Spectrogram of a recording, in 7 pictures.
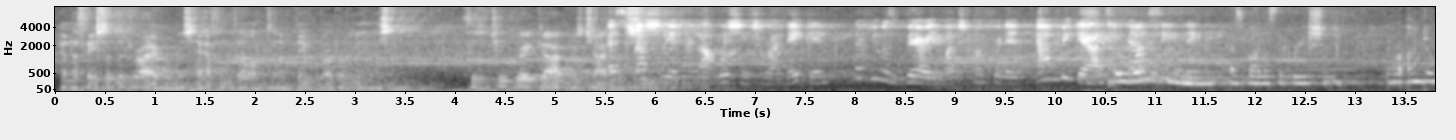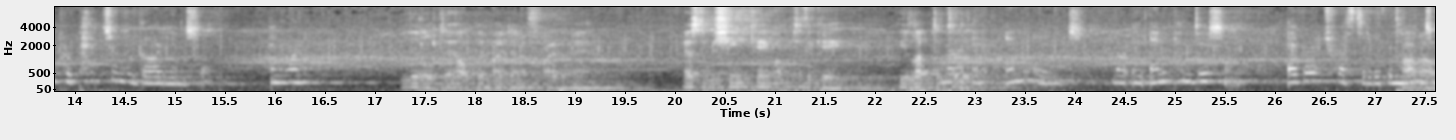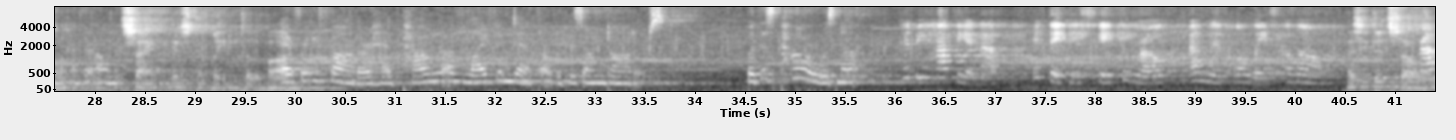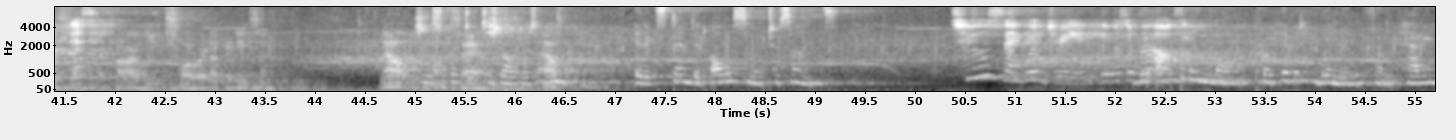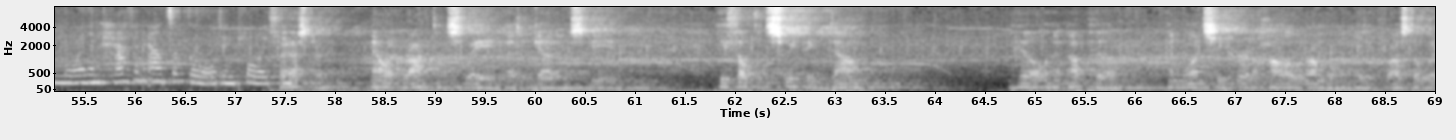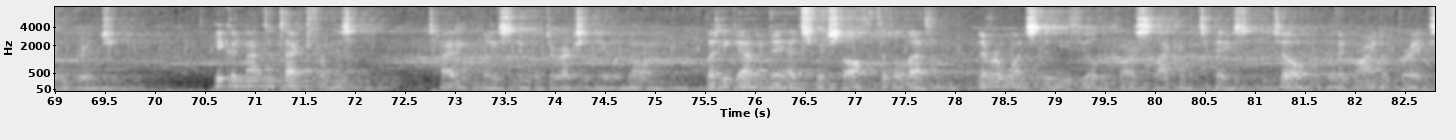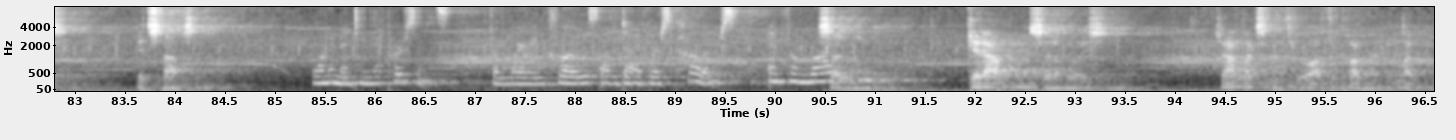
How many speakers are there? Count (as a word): three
